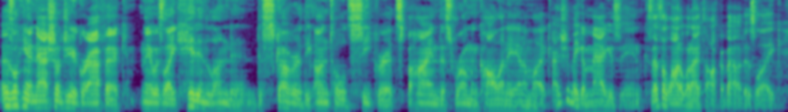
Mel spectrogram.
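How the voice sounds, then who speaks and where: A young man talking casually to camera, wandering from thought to thought and swinging between loud bursts and mumbled asides. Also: deep voice, big pitch swings, normal speed, few pauses. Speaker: vlogger. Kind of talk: casual rambling monologue.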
